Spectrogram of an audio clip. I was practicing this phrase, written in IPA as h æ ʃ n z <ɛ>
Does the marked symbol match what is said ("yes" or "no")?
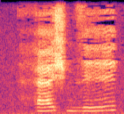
no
